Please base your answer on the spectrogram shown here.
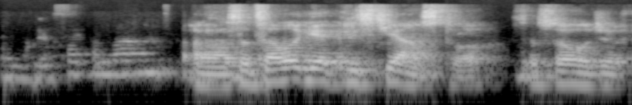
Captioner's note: speaks in foreign language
